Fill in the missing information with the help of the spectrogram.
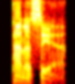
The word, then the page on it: panacea: British English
